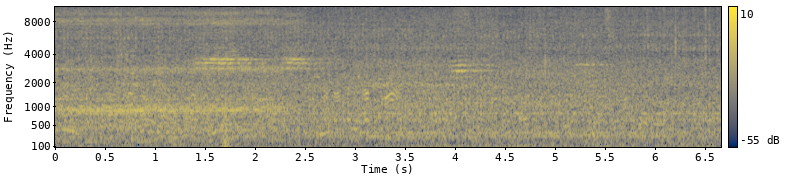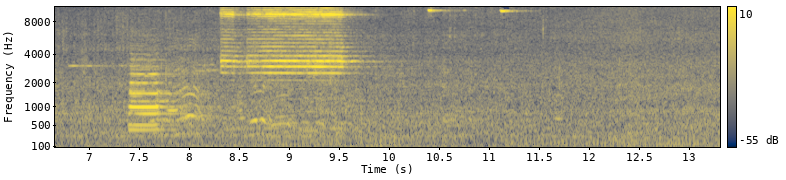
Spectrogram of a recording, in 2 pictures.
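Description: A car engine hums steadily nearby.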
